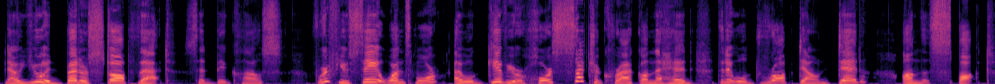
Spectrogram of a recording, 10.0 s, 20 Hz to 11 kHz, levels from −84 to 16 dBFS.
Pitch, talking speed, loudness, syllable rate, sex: 240 Hz, 215 wpm, -19 LUFS, 4.4 syllables/s, female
